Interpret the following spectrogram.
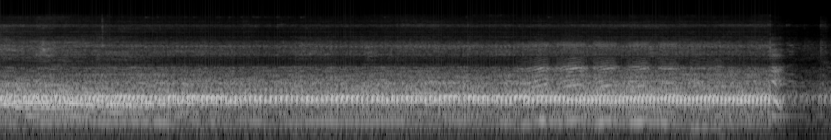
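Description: A voice speaking over a steady motorcycle engine, both cutting off abruptly just before the end.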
